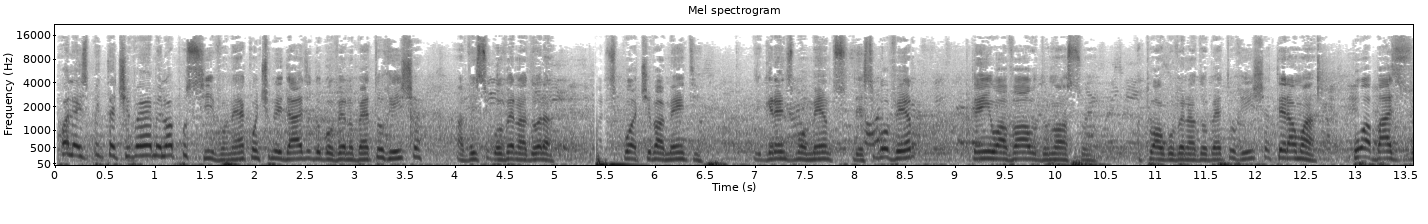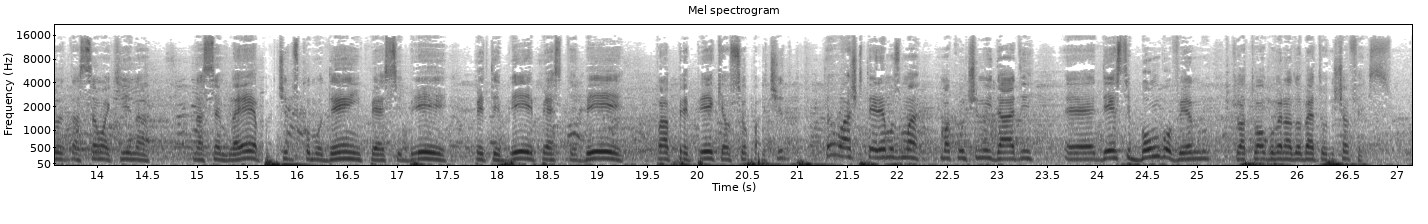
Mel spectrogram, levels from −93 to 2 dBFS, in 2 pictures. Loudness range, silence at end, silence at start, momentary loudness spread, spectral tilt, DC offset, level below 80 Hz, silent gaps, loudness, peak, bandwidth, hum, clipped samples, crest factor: 2 LU; 0 s; 0 s; 10 LU; -5 dB/octave; under 0.1%; -30 dBFS; none; -20 LUFS; -6 dBFS; 16 kHz; none; under 0.1%; 12 dB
